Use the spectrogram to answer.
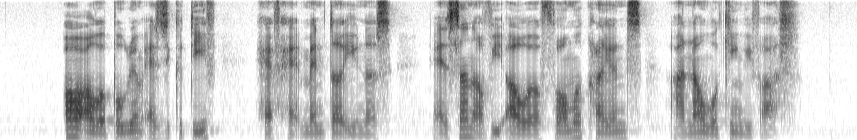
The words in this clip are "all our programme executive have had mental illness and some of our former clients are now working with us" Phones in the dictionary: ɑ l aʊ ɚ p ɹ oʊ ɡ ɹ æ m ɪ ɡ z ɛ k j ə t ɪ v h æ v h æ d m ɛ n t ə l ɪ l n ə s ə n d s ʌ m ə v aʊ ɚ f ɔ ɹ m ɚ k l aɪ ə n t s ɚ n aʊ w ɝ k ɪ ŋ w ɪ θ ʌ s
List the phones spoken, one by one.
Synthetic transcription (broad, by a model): ɑ l aʊ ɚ p ɹ oʊ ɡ ɹ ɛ m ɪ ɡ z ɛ k j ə t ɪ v h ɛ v h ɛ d m ɛ n t ə l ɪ n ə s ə n s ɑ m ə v aʊ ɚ f ɔ m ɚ k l aɪ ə n t s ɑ n aʊ w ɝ k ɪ ŋ w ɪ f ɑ s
